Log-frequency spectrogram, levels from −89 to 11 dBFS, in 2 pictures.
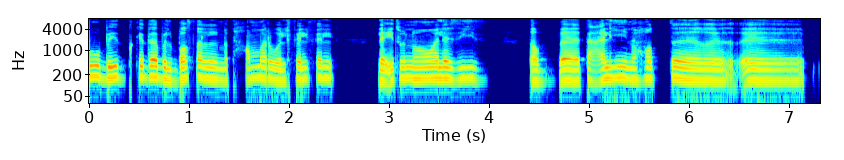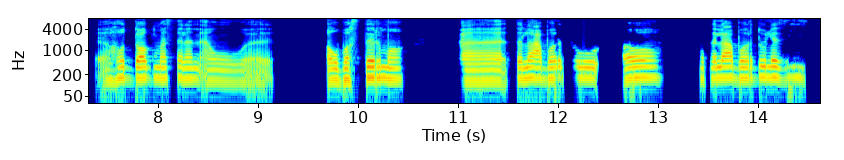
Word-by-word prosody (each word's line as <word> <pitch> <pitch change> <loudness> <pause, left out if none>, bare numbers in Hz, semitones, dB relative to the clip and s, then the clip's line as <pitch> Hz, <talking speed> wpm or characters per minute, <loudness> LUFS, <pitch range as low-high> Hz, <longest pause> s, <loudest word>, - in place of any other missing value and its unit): بيض 170 0 +2
كده 180 0 +5
بالبصل 160 +2 0
المتحمَّر 160 +2 -3
والفلفل، 155 +3 -2 0.5
لقيت 135 +4 +1
إن 165 0 0
هو 160 +1 +2
لذيذ. 165 -2 -1 0.4
طب 135 0 -3
آآ، 140 -1 +5
تعالي 155 +4 -1
نحط 160 +1 -4
آآ، 145 -2 -1 0.3
Hot 160 +3 -1
dog 165 0 +5
مثلًا 160 -1 -2
أو 135 -1 -5 0.8
أو 145 +1 +4
بسطرمة. 155 +1 +3 0.6
فطلع 140 +4 +2
برضه 160 0 -1 0.2
آه. 170 +2 +3 0.4
فطلع 160 +2 +4
برضه 165 +1 +1
لذيذ. 170 -1 0
160 Hz, 105 wpm, -23 LUFS, 145-165 Hz, 0.8 s, كده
